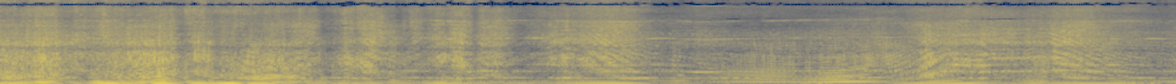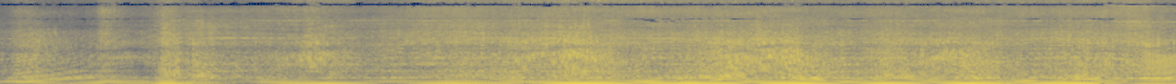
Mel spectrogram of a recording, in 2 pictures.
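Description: A model helicopter's rotor whirs loudly, its pitch rising and falling as it swoops and hovers close by.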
